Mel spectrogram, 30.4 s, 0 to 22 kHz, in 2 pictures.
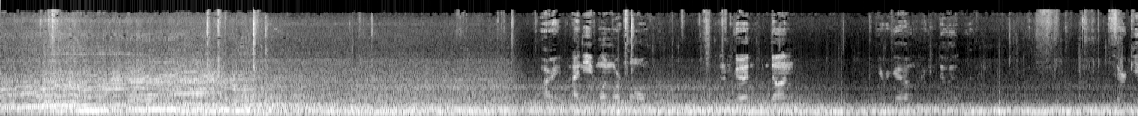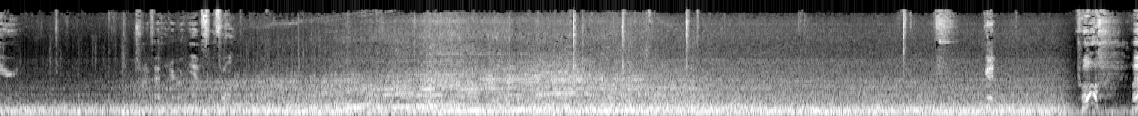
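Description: BMW F80 M3's twin-turbo S55 inline-six, fitted with Pure Turbos upgrade turbochargers and methanol injection, accelerating hard in third gear, heard from inside the cabin. It rises in pitch through the first few seconds, eases, then climbs again from about 17 seconds in.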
